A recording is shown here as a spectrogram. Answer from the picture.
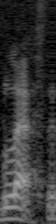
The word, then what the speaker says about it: blessed: The first trick is don't break the extra syllable off on the end like blessed. Yeah? You don't actually have to break the extra syllable. It's just blessed. That's how it flows.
